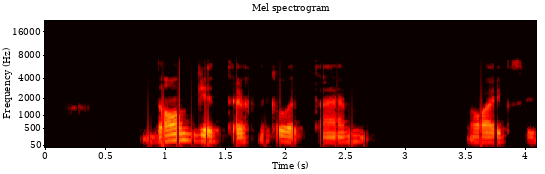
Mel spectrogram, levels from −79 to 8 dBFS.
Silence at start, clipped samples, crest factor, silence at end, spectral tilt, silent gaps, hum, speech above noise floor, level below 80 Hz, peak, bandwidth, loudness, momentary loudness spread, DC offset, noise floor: 0.8 s; under 0.1%; 22 dB; 0 s; -5.5 dB/octave; none; none; 33 dB; -66 dBFS; -12 dBFS; 7.8 kHz; -33 LUFS; 18 LU; under 0.1%; -65 dBFS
